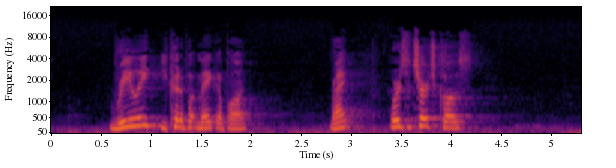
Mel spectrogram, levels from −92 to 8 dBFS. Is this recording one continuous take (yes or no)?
yes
